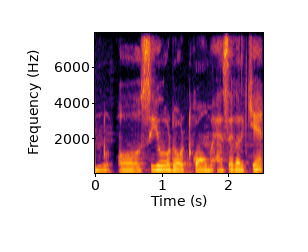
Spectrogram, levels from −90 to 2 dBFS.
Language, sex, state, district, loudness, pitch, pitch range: Hindi, female, Delhi, New Delhi, -14 LUFS, 210 Hz, 200-220 Hz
